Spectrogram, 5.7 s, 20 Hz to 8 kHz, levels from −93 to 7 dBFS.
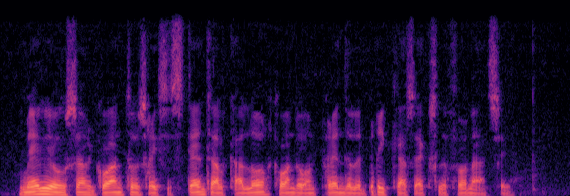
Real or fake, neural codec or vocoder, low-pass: fake; vocoder, 44.1 kHz, 80 mel bands, Vocos; 7.2 kHz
